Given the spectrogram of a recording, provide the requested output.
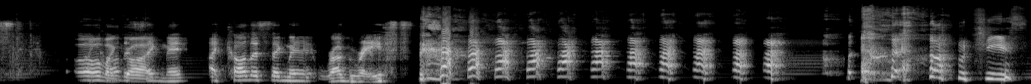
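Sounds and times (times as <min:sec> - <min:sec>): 
speech: 0:00.8 - 0:06.0, 0:09.6 - 0:10.2
laughter: 0:04.2 - 0:09.8
rapid rhythmic coughing bursts: 0:07.7 - 0:09.7.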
